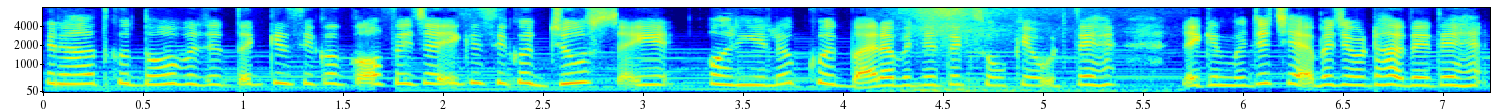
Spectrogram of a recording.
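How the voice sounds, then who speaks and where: A woman's voice: sits high, steady tone, moderate pace, few pauses, dark tone, faint music behind, pitched above the performer's own voice, close to an everyday voice. Woman voicing a worn-out young daughter-in-law. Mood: weary.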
